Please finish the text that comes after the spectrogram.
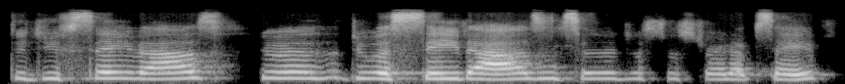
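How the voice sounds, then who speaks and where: High-voiced woman presenting a workshop. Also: level tone, normal speed, a little mellow. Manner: casual, many ums, friendly instructions. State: losing her voice. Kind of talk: live webinar workshop.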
